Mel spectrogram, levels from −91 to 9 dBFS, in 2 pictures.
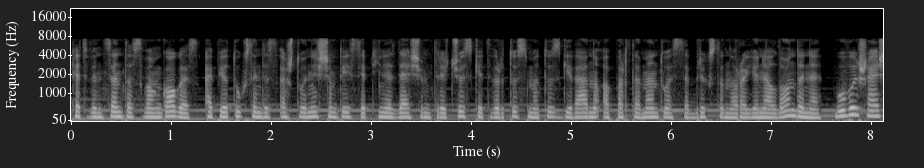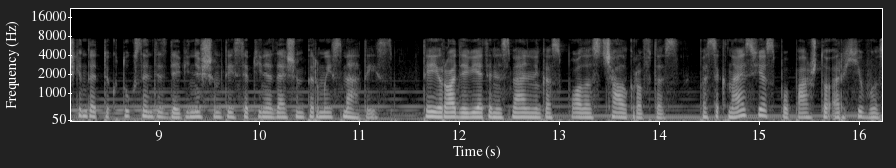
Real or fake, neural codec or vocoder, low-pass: real; none; 7.2 kHz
